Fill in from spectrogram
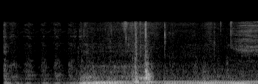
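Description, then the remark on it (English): A sports car with a turbocharged VTEC engine, six-speed manual gearbox and front-wheel drive cranks briefly and fires up, then settles into a deep, steady idle rumble, with no voices. “Okay, let's take it out for a spin.”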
